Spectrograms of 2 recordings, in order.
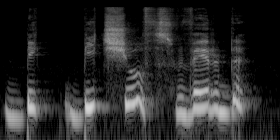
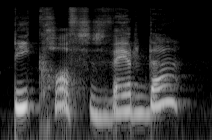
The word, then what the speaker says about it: Bischofswerda: Its author, Abedrushan, christened Oscar Ernest Bernhardt, was born on 18th of April, 1875 in Bischofswerda, Germany. I might be pronouncing that incorrectly, but I'm sure it's a place in Germany. Bischofswerda. – Bischofswerda. – Bischofswerda. – Yeah. – Is that how I say that?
